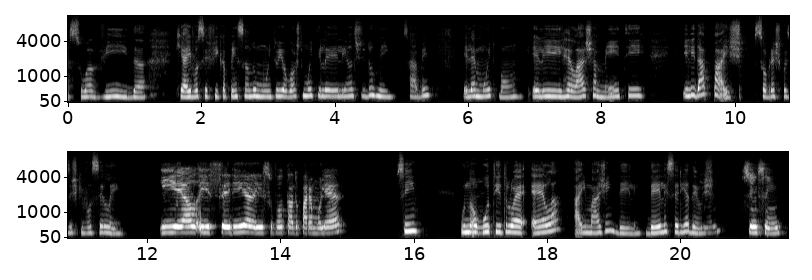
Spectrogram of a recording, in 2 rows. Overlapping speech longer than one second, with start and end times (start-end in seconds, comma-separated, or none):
none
